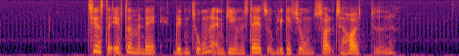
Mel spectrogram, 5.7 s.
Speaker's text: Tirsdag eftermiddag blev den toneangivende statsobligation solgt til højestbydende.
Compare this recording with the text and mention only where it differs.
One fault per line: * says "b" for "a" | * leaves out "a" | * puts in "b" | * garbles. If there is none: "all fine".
all fine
